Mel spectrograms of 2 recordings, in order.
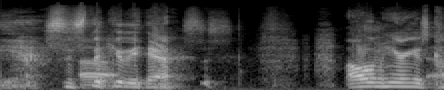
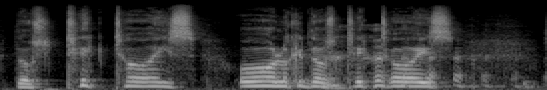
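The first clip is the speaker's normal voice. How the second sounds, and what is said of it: Poor imitation of an Irish accent. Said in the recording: “Conor McGregor's voice in my head ... Apologies for the terrible accent.”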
